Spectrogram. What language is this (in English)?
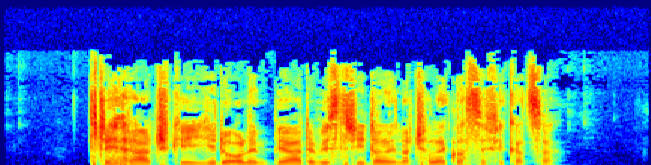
Czech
